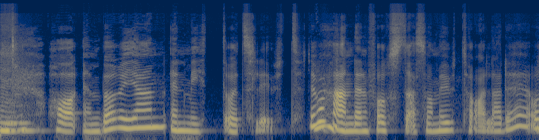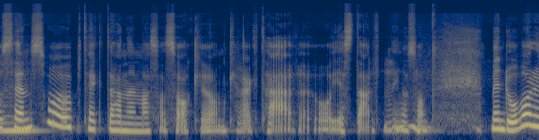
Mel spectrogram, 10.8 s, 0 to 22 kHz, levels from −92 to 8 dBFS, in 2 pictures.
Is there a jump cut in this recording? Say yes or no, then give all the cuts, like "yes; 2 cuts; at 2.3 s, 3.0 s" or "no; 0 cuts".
no; 0 cuts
